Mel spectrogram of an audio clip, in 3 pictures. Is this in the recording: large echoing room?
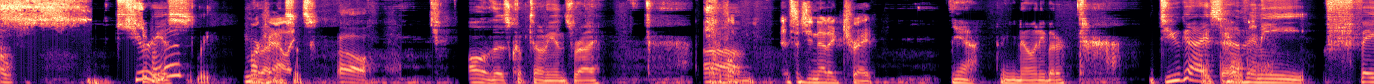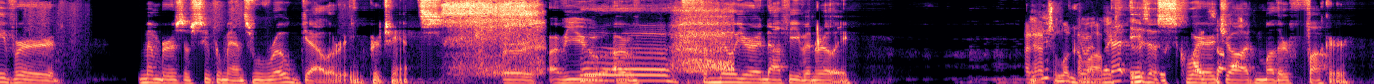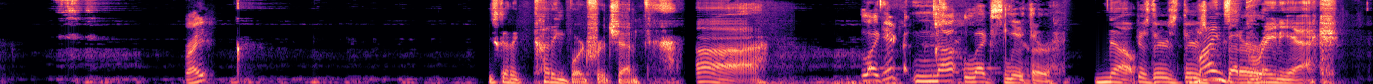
no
